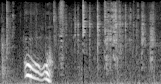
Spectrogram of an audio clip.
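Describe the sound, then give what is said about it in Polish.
A bicycle is ridden in circles in a cellar, giving a brief squeaky, wavering squeal early on, followed by faint mechanical ticking and clicking. “To wyprowadzam rower i tu kółka robię. Zrobię parę kółek w kółko.”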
